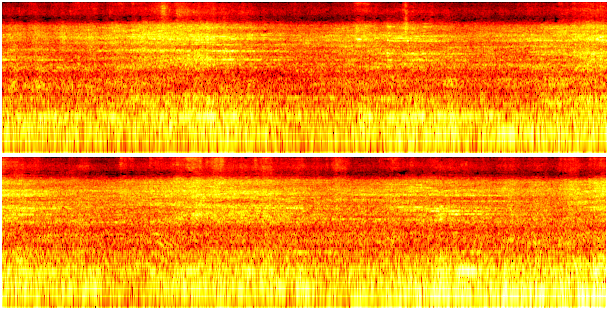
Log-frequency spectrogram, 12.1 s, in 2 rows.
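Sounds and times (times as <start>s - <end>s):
steel wheels on rails: 0.0s - 12.0s.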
